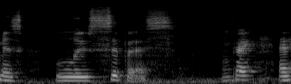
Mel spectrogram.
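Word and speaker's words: Leucippus: yes they are on page five then comes lucapus i'm pretty sure i'm not pronouncing that lucipus his name is lucifus okay and how do i know that because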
